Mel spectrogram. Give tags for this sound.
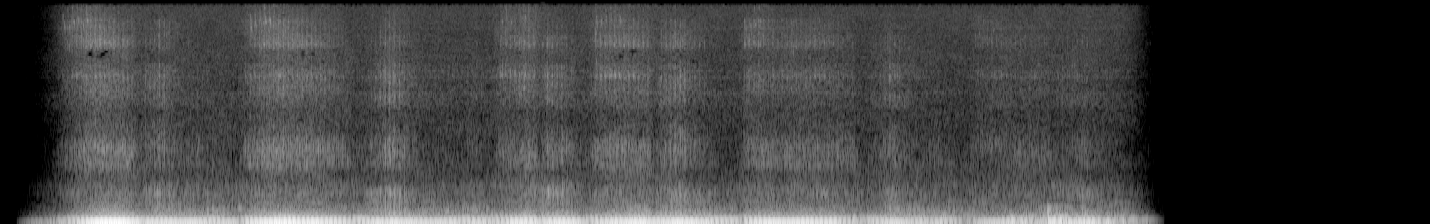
animal
cat
purr
purring

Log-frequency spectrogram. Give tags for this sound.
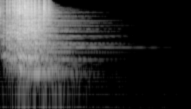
gliss
marimba
pipes
resonance

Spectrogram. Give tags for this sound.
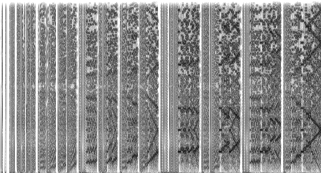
ring-tone
phone
bytebeat
cellphone
sonnerie
cell-phone
ringtone

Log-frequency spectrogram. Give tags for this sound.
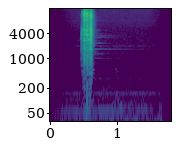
d3300
nikon
release
snap

